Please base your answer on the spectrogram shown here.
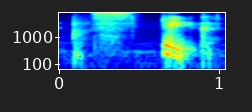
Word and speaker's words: steak: Steak, not steak. Very commonly mispronounced. Steak, the chicken steak that you eat.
